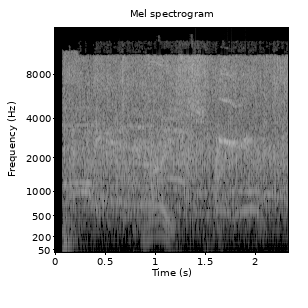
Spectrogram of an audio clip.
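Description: Studio audience applauding, with a voice rising and falling briefly about a second in.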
